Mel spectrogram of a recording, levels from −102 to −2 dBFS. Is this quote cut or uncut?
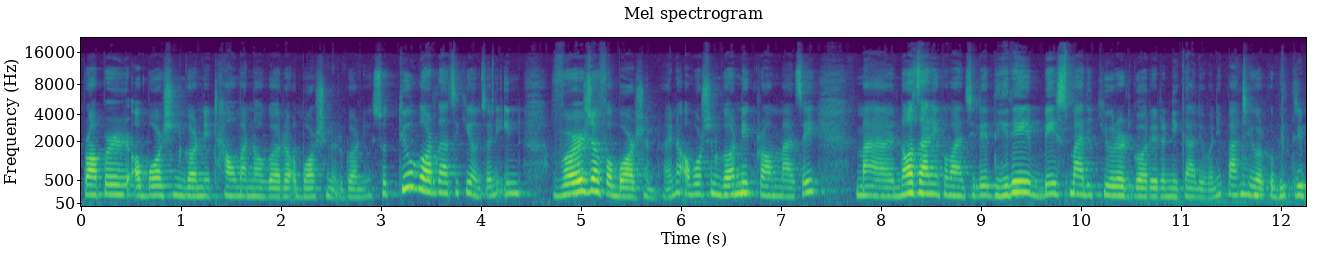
uncut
